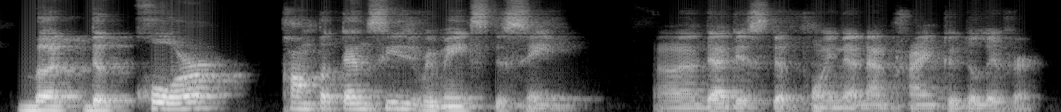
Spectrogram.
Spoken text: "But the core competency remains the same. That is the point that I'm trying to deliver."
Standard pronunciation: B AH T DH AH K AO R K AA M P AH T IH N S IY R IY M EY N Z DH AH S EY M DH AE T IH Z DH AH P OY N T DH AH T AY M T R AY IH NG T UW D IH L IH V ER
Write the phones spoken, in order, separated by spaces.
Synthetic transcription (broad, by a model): B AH T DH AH K AO R K AA M P AH T IH N S IY R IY M EY N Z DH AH S EY M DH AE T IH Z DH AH P OY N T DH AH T AY M T R AY IH NG T UW D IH L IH V ER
